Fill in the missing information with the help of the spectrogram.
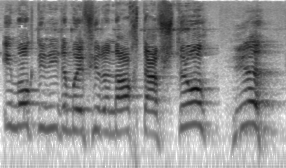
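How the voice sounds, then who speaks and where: A village carter with a Bavarian accent, a spurned suitor full of surly mockery. It is 1950s radio drama acting, with faint noise on the recording. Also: male voice, very high-pitched, fairly even intonation, normal speed, a bit bright. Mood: scornful.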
